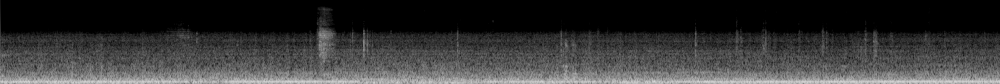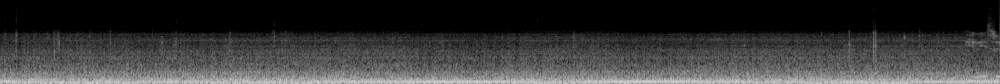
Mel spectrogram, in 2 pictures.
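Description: Steady car-cabin noise while driving at low speed: a low engine and road hum over even tyre noise. A single sharp click about three seconds in.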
